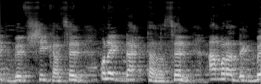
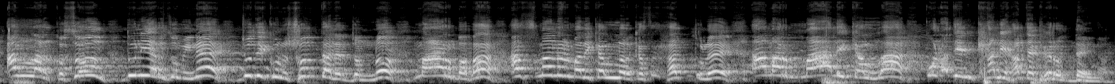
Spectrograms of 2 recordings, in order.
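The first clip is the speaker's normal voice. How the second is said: preaching at full force; 8 semitones higher than usual. Acted. Preacher swears to the crowd on the Quran, full shout. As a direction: thunder the promise to the crowd. Sermon climax.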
